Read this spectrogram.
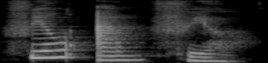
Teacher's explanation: produced with the upper teeth and inner lower lip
